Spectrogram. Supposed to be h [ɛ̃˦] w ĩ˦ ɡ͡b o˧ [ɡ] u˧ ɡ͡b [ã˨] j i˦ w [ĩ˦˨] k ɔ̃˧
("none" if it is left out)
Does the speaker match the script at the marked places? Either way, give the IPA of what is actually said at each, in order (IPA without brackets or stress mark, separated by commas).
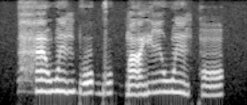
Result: ɛ̃˦, ɡ, ã˧, ĩ˦˨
